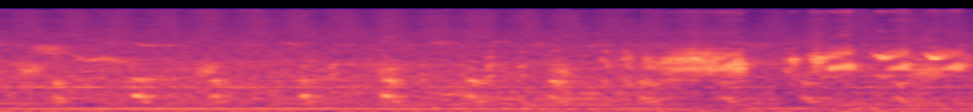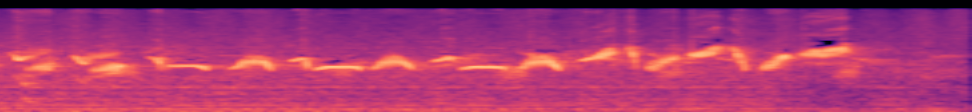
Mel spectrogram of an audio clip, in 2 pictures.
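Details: Chinese hwamei starting with quiet notes, then building into a fast, varied string of loud whistled and twisting notes, each phrase rising and falling, for several seconds.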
